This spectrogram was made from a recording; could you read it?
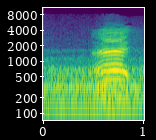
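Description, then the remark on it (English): A bus engine drones steadily, its low rumble swelling briefly with a louder, harsher burst near the end before settling back to an even hum. “You in the bus! Stop, will you? Stop!”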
